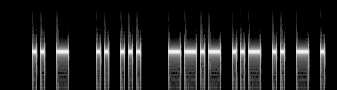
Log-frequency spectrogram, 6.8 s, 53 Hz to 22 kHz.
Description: Morse code, heard as a keyed tone, about 15 wpm, 700 Hz. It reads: IT IS QUITE
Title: Sentences from Top 1000 Words - Review Part 5 - 15wpm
